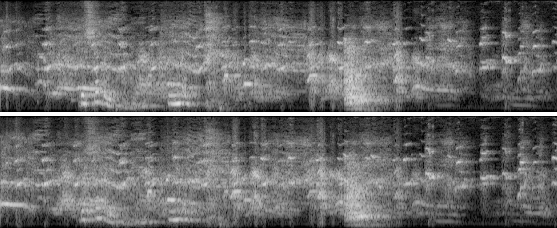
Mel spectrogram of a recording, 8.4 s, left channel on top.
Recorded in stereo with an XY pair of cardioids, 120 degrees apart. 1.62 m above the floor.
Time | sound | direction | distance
1.2 | a woman speaking | 65° left | 4 m
3.0 | a gasp | 30° left | 7 m
5.1 | a clunk | 45° left | 8.5 m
